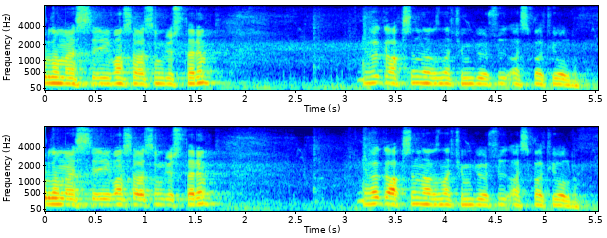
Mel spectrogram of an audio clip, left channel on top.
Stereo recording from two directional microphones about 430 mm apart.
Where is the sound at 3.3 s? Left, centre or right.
Centre.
